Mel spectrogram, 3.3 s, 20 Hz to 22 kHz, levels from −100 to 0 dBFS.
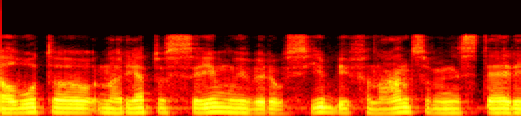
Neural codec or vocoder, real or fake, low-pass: codec, 16 kHz, 16 kbps, FreqCodec, smaller model; fake; 7.2 kHz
